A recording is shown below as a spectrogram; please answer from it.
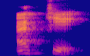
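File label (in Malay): "acik", Malay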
